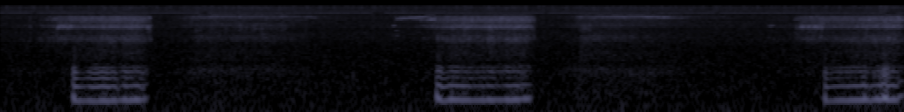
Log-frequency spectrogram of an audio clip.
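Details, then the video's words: A cat asleep snores in three even, low, droning rasps, each about half a second long and spaced roughly two and a half seconds apart, against quiet indoor background hiss. "Snoring 💤 kitty"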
